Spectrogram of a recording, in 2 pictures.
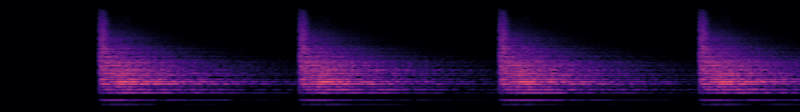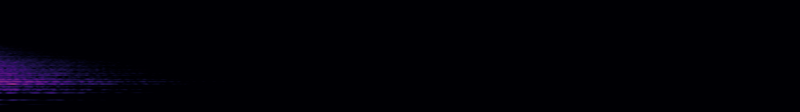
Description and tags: A part of the Metallic Chaos loop.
